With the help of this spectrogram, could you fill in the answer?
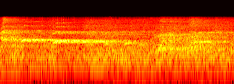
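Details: Dogs and puppies at a breeding kennel give high, drawn-out whining calls that slide gently downward, followed by a short yelp, with people's voices talking in the background.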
